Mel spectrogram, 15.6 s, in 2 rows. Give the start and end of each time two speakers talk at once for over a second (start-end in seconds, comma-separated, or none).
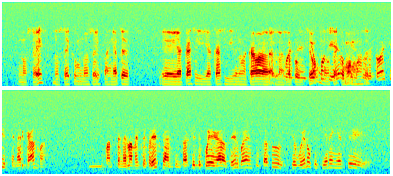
5.7-7.4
